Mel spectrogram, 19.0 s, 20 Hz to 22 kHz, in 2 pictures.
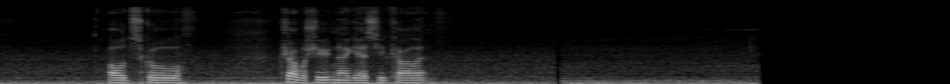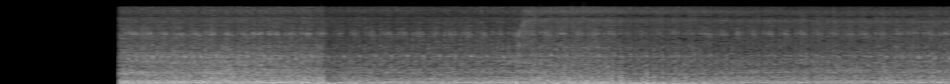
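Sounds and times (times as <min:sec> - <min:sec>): truck engine idling: 0:10.7 - 0:19.0.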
